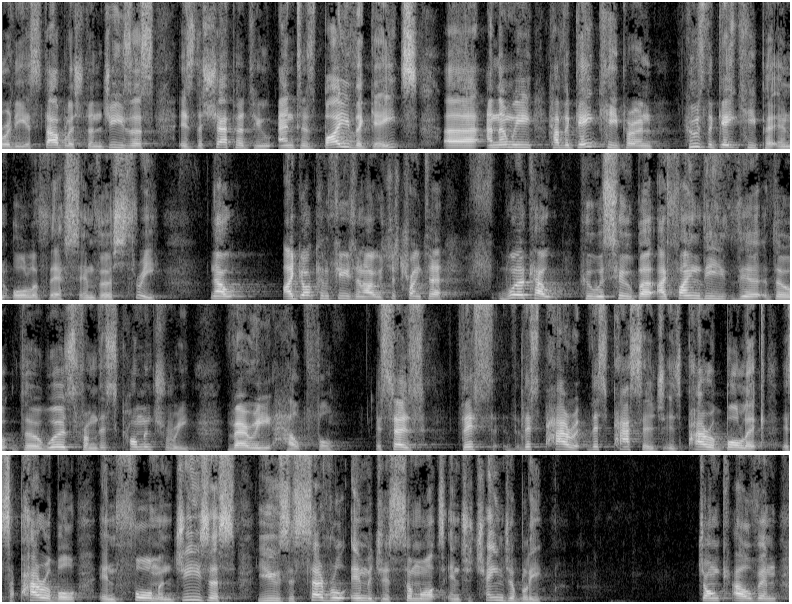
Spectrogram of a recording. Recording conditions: large echoing room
